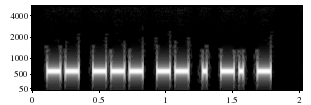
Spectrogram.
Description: Morse code, heard as a keyed tone, about 34 wpm, 600 Hz. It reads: MOMENT
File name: the old man and the sea / the old man and the sea 1 35wpm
